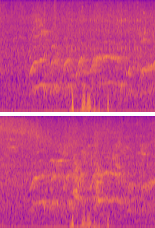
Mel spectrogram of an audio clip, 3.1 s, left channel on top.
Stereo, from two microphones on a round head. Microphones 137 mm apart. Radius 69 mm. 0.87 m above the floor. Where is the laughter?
75° left (ahead or behind), 2.5 m; by 3.1 s 55° left (ahead or behind), 4 m.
